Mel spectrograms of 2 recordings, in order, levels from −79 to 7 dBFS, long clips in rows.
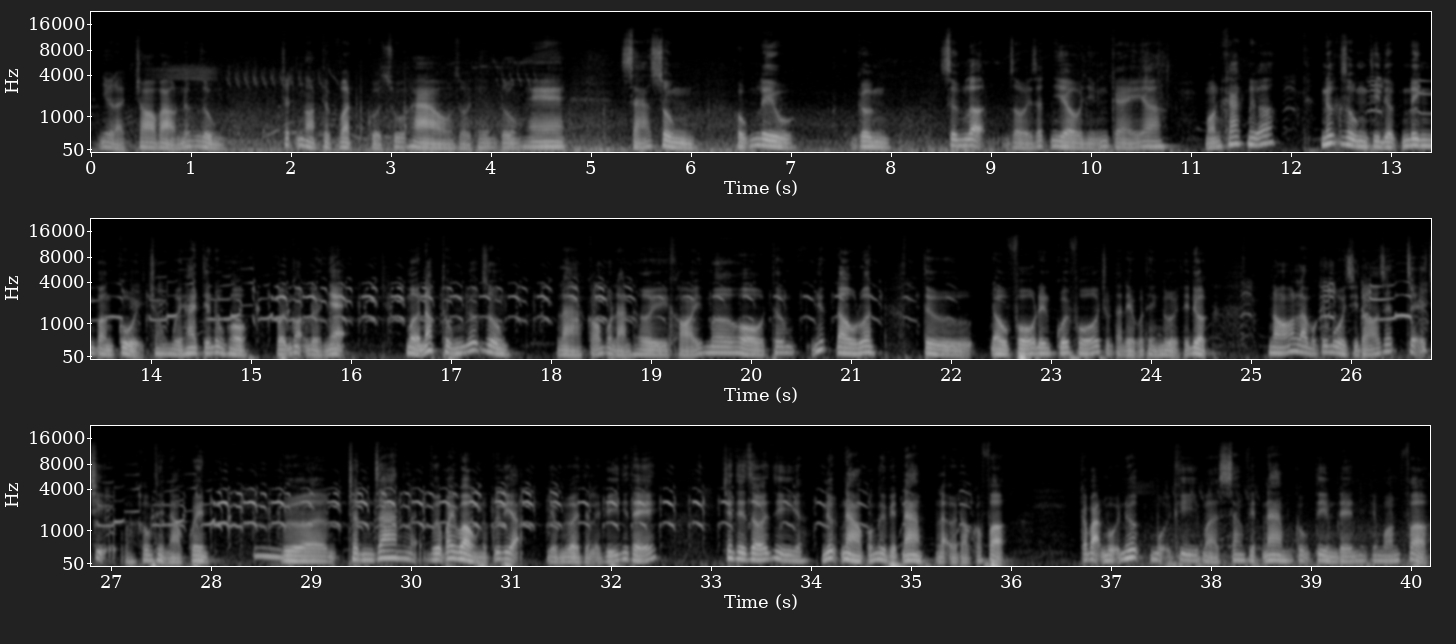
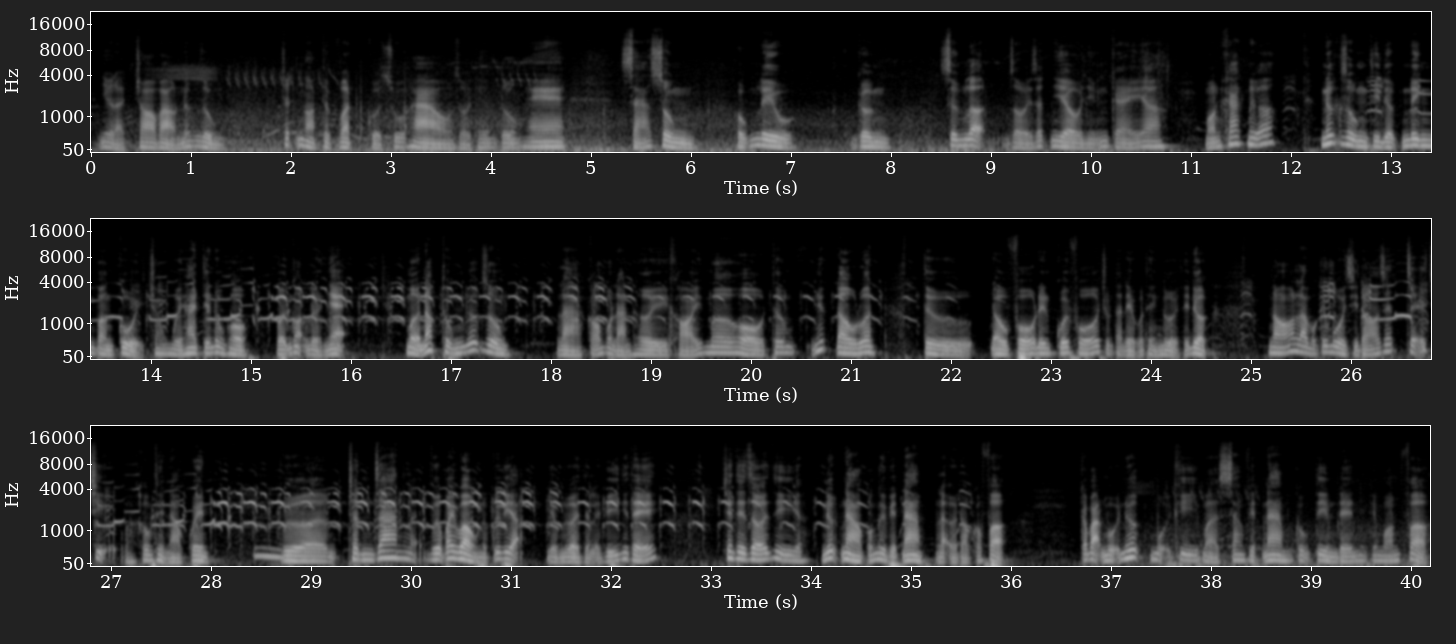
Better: neither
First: animal sounds; loud; throughout; 6 dB below the speech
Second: animal sounds; loud; throughout; 6 dB below the speech

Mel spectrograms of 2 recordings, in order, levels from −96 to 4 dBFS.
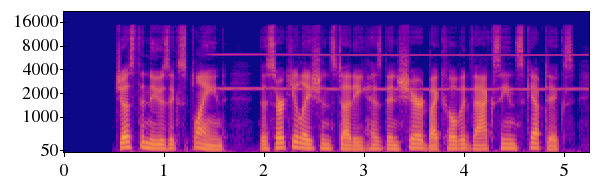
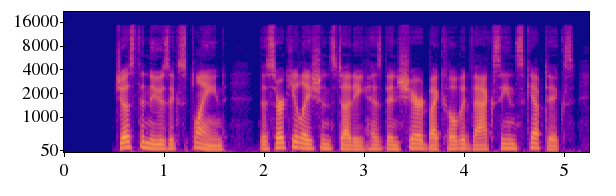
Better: second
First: high-pitched whine; noticeable; from 1.5 s on; 2.5 kHz, 20 dB below the speech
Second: none

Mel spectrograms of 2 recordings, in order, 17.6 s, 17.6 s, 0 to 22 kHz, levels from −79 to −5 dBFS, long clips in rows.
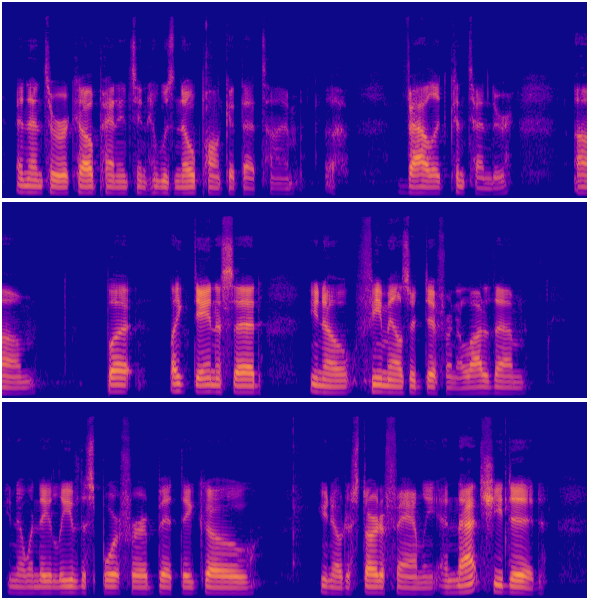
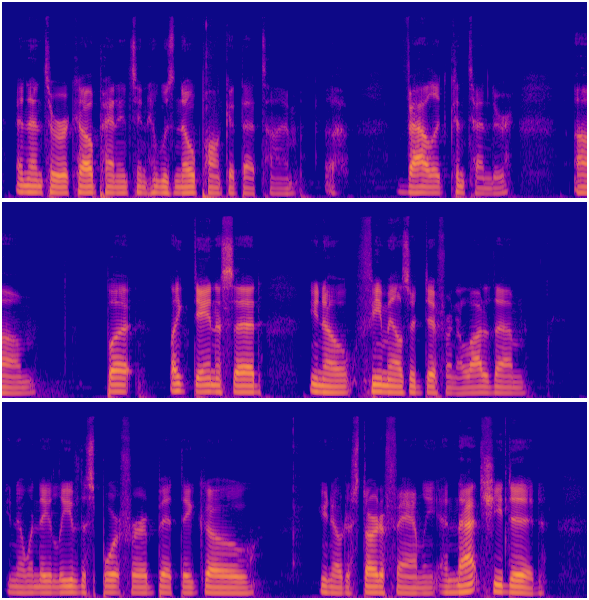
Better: second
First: thin; somewhat; fading below 300 Hz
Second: none

